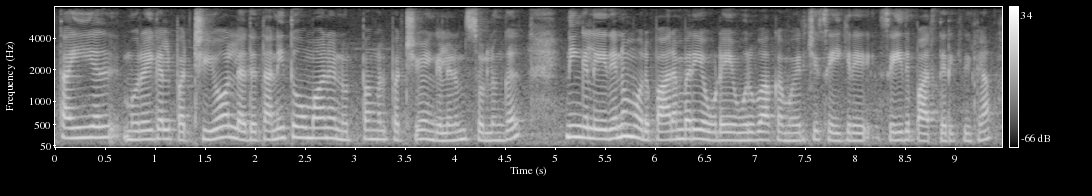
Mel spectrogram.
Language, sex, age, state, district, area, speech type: Tamil, female, 45-60, Tamil Nadu, Chennai, urban, spontaneous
